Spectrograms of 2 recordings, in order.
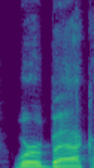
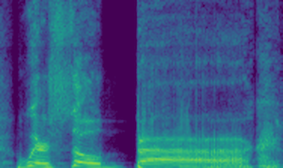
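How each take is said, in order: First: Said in the usual way. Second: Slow, drawn-out, higher "We're so back!" with each word stretched; hyped announcer call. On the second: Retold or imitated. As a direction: boom it into the microphone like a wrestling promo. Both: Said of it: "I wanted to take the microphone and be like".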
